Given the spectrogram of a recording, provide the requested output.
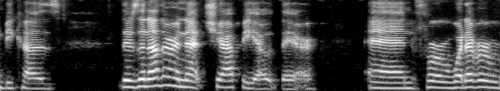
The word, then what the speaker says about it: Chiappe: It's pronounced Chiappe. Chiappe.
